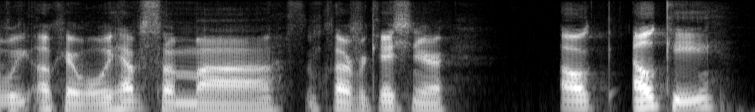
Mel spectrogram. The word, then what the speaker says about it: Elke: Elke says, just to clarify on how to pronounce my name, it's pronounced Elke, Elkie. It's spelled Elke.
